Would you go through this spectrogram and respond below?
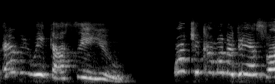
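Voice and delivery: high, fast, coaxing teacher voice; dance teacher inviting. Retold or imitated. Dancer retelling how the teacher invited her, high and fast. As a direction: call her onto the floor, quick and bright. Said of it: "She said".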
